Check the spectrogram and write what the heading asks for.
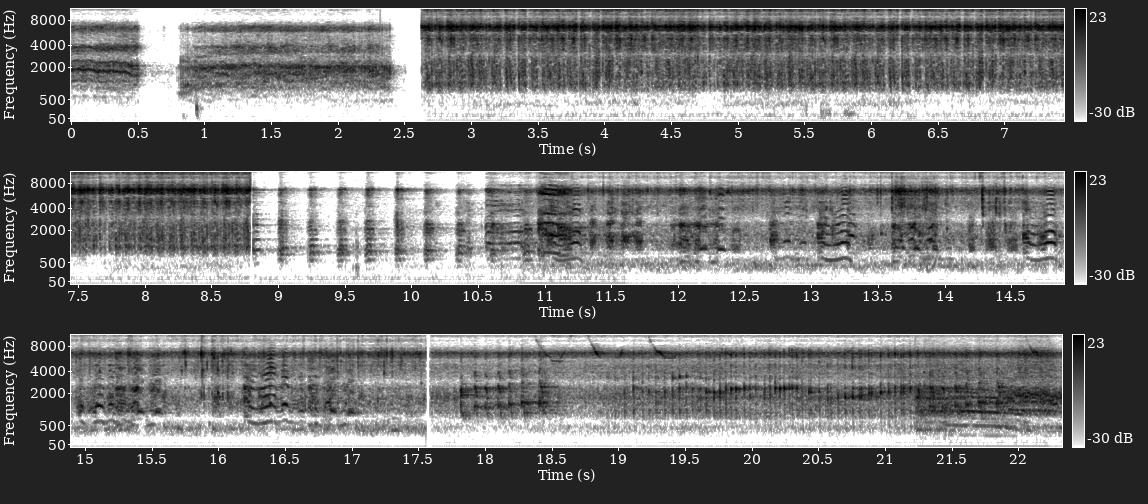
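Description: Animal sound clips spliced one after another, changing abruptly about two and a half seconds in and again later. A steady hiss comes first, then a long stretch of honking, goose-like bird calls, then other pitched calls near the end.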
